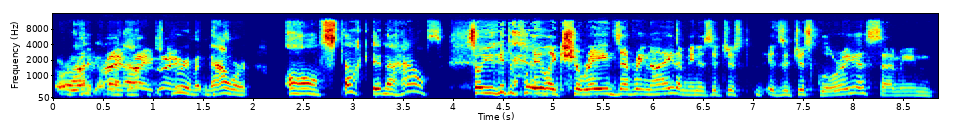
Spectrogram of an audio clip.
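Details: Adult speaker; normal speech.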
